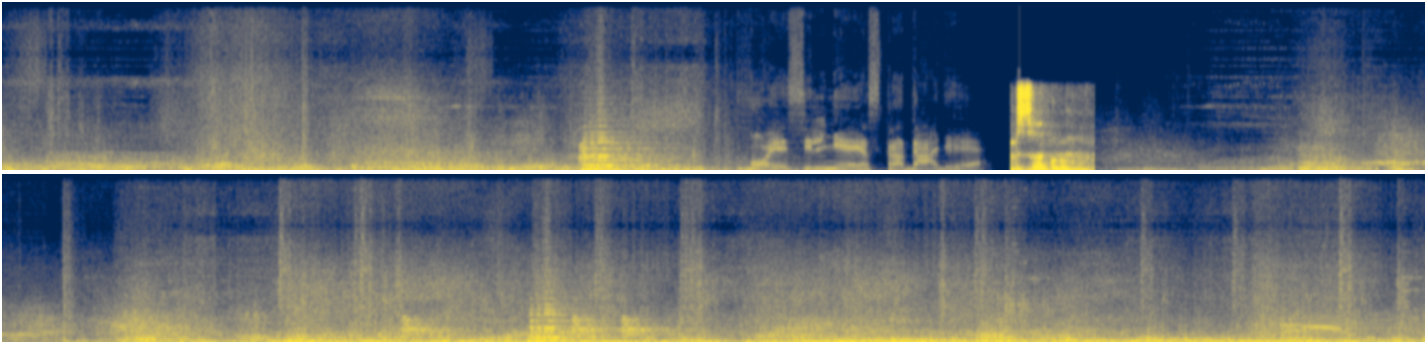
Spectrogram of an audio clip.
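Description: Spell blasts crackle and boom in a hectic battle.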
